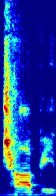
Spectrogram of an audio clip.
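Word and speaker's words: Szapi: a researcher named Eva Choppy. That her last name is spelled S-A-P-I.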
